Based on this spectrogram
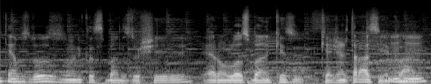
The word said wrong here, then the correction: Los Bunkers: Que a gente insiste pronunciar errado de acordo com eles, né? – Sim. – Los Bunkers.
